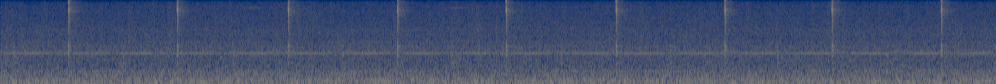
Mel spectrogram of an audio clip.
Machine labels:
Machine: valve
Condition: normal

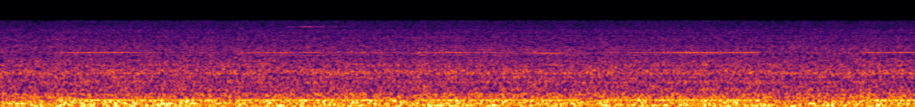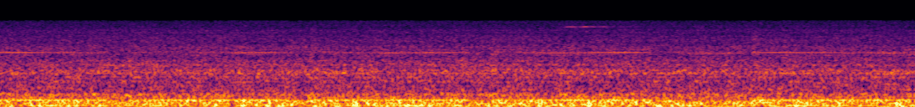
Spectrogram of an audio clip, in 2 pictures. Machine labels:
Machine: slide rail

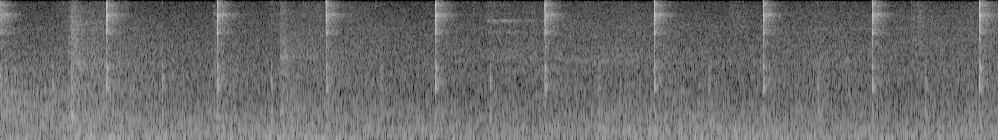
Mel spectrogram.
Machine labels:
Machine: valve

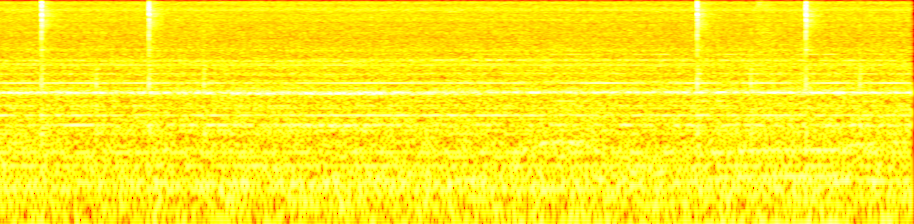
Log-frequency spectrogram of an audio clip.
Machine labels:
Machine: valve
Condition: normal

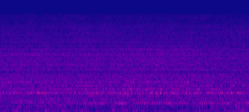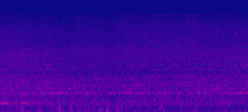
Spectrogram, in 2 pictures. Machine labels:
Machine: fan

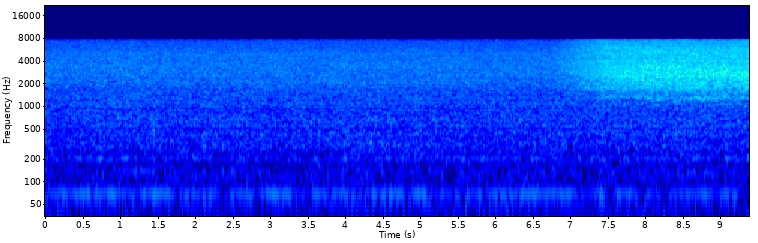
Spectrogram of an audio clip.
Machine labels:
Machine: fan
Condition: abnormal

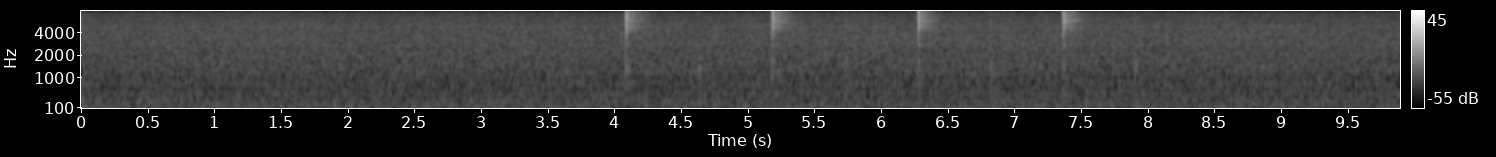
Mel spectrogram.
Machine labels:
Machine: valve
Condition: normal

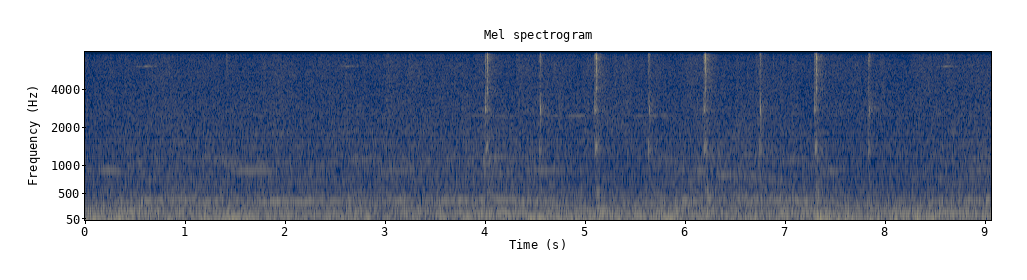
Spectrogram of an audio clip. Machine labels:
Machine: valve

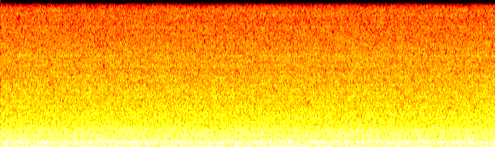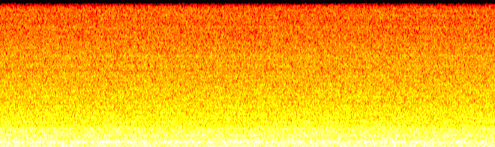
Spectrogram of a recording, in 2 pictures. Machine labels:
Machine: fan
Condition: abnormal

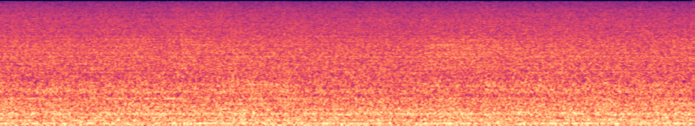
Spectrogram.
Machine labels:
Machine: fan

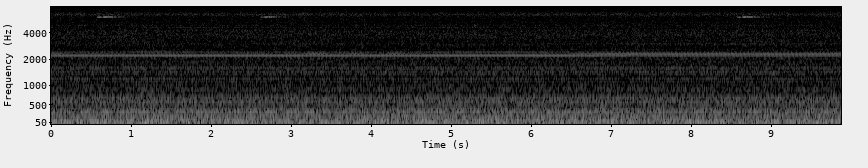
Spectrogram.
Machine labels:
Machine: pump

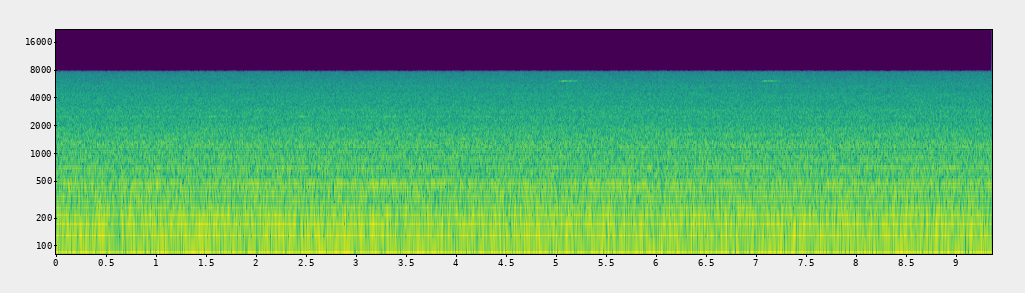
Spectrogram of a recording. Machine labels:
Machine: fan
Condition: normal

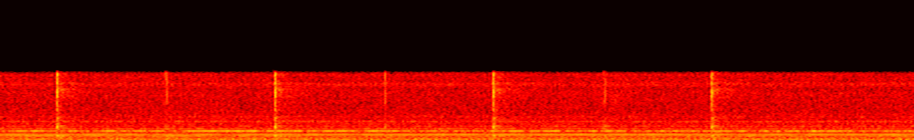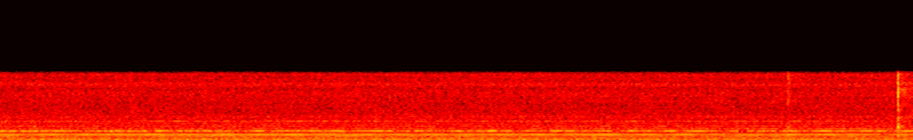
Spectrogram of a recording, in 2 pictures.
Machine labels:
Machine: valve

